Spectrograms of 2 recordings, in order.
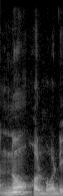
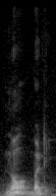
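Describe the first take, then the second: First: नो, then बॉडी with full "o"; words said separately. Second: नो बॉडी as "no-buh-dee"; reduced second O. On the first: Teacher saying the parts apart, बॉडी with full O. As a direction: keep बॉडी's rounded O. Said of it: "अलग अलग बोला जाएगा". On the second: Teacher showing the joined word, नो बॉडी as "no-buh-dee". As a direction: turn the O of बॉडी into a schwa. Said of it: "ओ की जगह अ हो जाएगा". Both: Shown as a demonstration.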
